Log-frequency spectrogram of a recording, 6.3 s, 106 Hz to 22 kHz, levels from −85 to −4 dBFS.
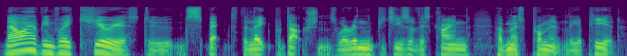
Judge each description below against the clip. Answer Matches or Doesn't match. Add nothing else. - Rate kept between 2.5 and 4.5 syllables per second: Doesn't match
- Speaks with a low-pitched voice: Matches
